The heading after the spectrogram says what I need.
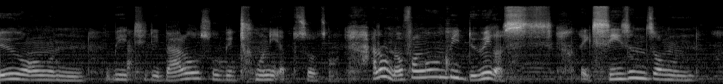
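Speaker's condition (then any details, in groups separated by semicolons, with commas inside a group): No condition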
